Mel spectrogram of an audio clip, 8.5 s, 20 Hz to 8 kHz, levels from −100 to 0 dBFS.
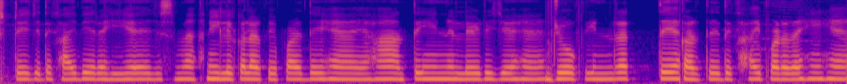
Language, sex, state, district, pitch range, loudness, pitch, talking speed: Hindi, female, Chhattisgarh, Kabirdham, 210-215 Hz, -34 LUFS, 215 Hz, 165 wpm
